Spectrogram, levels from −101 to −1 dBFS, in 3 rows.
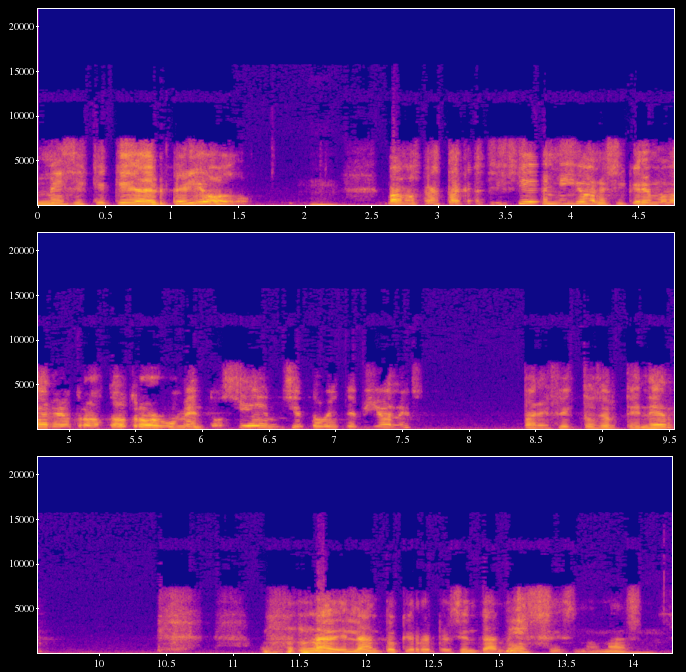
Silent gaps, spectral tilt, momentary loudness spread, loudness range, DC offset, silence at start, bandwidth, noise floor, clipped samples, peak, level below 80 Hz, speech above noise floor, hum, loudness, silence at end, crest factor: none; -4.5 dB/octave; 19 LU; 7 LU; under 0.1%; 0 s; 8.2 kHz; -58 dBFS; under 0.1%; -2 dBFS; -60 dBFS; 36 dB; none; -22 LUFS; 0.15 s; 22 dB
